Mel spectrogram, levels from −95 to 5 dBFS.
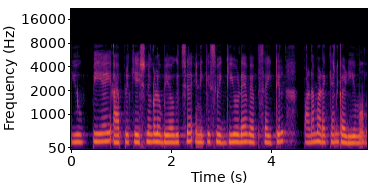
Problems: low volume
